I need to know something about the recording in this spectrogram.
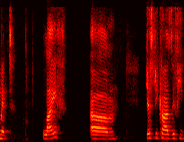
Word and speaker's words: Laejth: I just name it Laejth. Um, just because if you Google that name, you will never see a definition for that, and that's the name of my son with a silent J.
